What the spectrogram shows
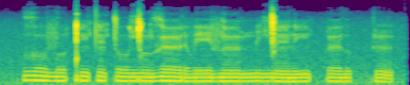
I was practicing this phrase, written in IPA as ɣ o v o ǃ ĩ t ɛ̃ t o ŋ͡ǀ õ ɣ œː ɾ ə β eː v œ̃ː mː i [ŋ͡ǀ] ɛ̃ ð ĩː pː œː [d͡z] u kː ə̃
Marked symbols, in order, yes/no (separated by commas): yes, no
